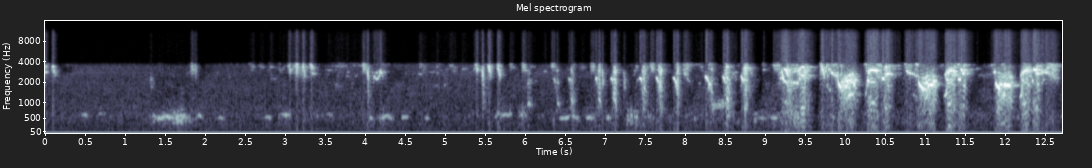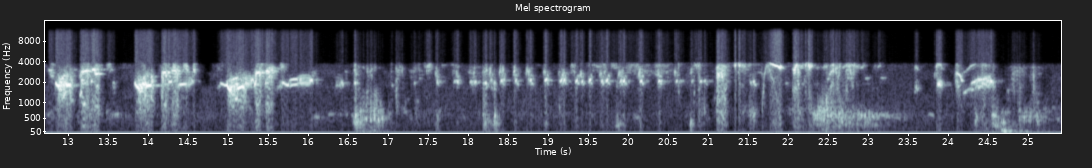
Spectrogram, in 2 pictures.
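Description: Birds calling at a waterhole: a few scattered chirps at first, then from about six seconds in a dense chorus of rapid chirps and falling calls, thinning toward the end.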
